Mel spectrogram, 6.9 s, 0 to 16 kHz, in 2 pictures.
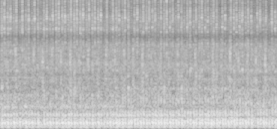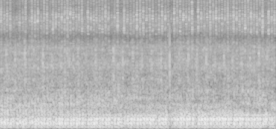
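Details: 1993 Nissan Pathfinder 4x4, 205k miles, 5-speed manual, with power loss and suspected failed injector: steady idle with faint quick puffing tick; owner attributes it to an exhaust manifold leak.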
